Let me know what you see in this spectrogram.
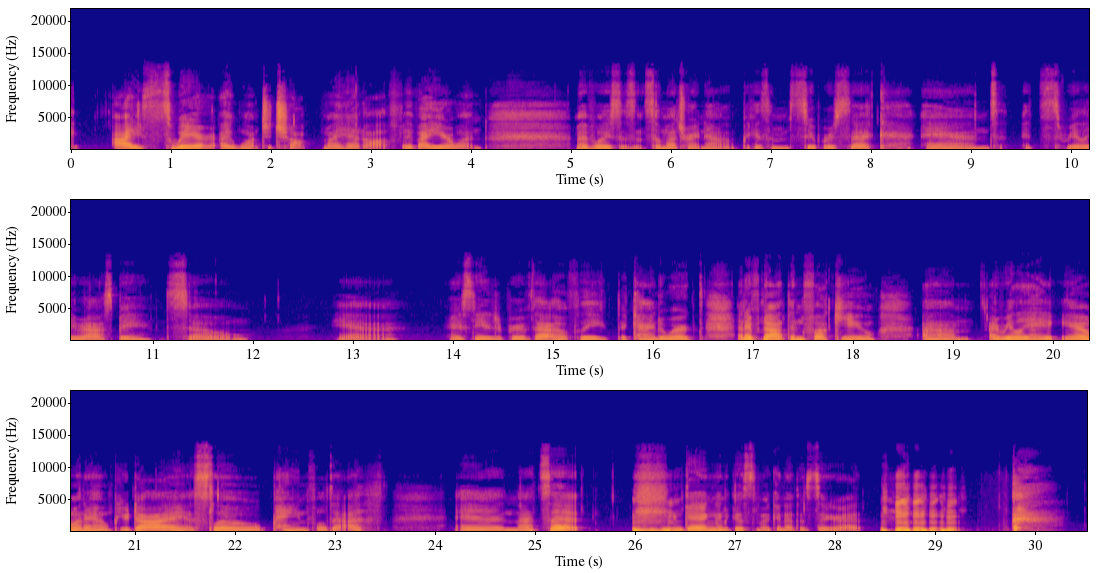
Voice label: american accents

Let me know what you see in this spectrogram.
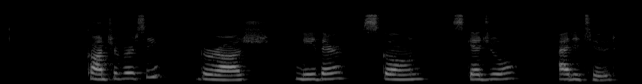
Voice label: Vancouver BC female

